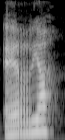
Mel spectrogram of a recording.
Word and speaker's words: Erja: Well, the Finns would say Erja Lyytinen, but to help you guys out, you can say Erja Lyytinen.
